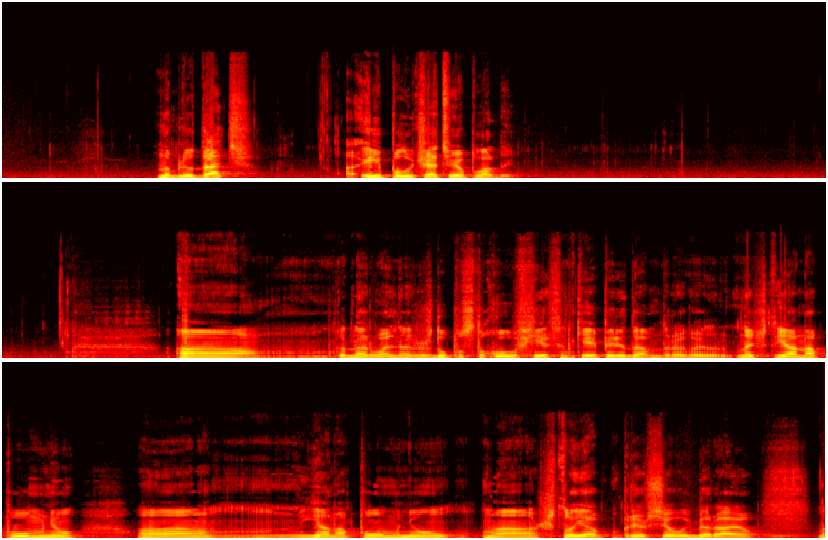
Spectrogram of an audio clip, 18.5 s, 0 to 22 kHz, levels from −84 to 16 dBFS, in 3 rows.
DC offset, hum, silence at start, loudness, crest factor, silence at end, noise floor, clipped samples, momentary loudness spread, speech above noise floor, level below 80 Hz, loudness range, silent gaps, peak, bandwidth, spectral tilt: under 0.1%; none; 1.2 s; -17 LUFS; 18 dB; 0 s; -54 dBFS; under 0.1%; 19 LU; 37 dB; -60 dBFS; 4 LU; none; 0 dBFS; 16 kHz; -5.5 dB/octave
